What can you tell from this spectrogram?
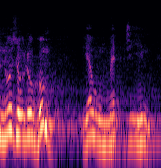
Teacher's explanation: يوم الدين كل الحروف مرققة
